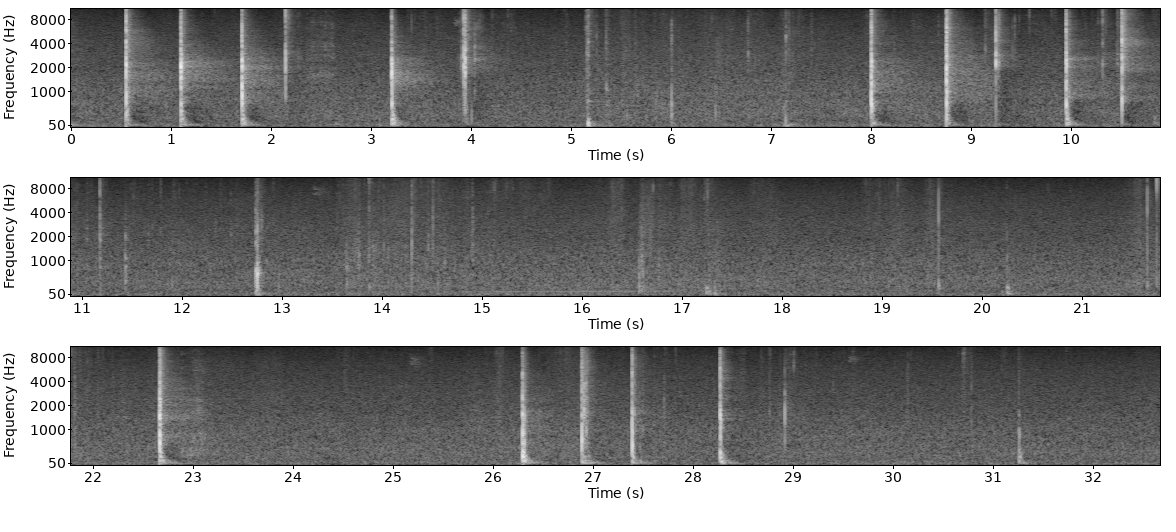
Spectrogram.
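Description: Hatchet blows splitting short logs into quarters on a stump chopping block, to make fuel wood. The chops are sharp and come in runs of several, with pauses between while the pieces are set up again.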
